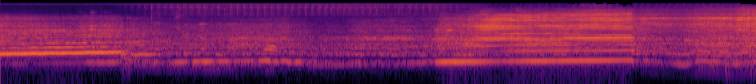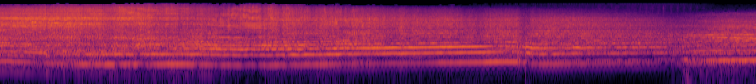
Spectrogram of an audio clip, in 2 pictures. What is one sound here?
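A racing car engine revs hard and roars past, rising and dropping in pitch as it shifts gears.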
